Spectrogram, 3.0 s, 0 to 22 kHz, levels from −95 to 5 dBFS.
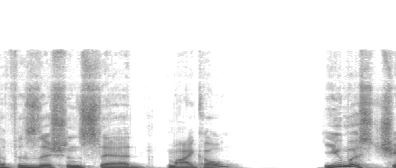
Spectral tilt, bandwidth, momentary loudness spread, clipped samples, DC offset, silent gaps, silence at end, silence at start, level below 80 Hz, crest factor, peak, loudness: -5 dB/octave; 15.5 kHz; 6 LU; under 0.1%; under 0.1%; 2.16-2.36 s; 0 s; 0 s; -62 dBFS; 12 dB; -20 dBFS; -32 LUFS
